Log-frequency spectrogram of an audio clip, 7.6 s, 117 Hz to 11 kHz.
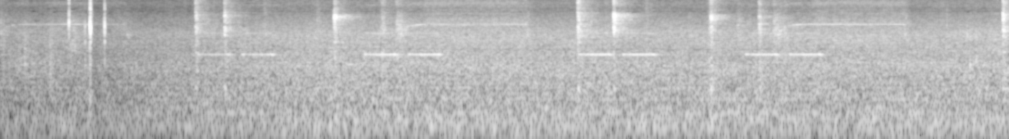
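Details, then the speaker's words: Mazda CX-7 with crank-no-start, heard from under the vehicle as the key cycles on and off: four short faint buzzing hums over steady hiss, the fuel pump priming normally; fuel injector relay suspected next. "Okay, that pump is working, so we turn the key off, pull it out, and I'll show you guys what we need to check now, which relay, and we'll explain what else it could be."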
